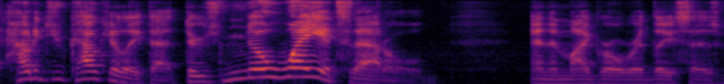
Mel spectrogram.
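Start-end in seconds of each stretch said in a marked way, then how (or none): 0.0-2.7 high, loud incredulous outburst; loud disbelief. Acted. [name] challenges the age estimate, in loud disbelief. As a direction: protest in shock, pitched way up.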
